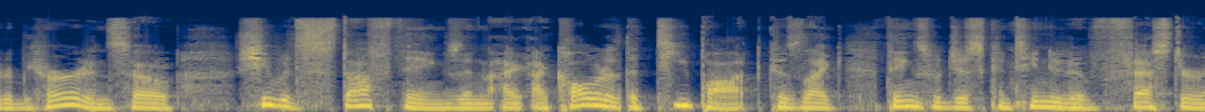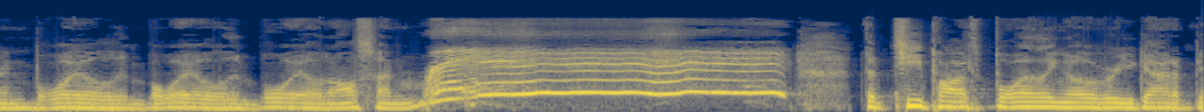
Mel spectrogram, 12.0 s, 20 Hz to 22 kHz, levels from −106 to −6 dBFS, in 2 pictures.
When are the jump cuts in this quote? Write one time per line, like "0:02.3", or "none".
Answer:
0:03.1
0:04.4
